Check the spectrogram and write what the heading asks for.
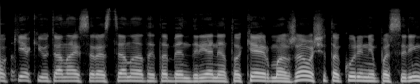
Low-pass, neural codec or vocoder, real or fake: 14.4 kHz; none; real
